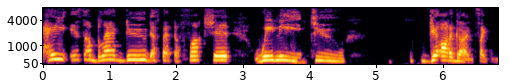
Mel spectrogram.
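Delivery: put-on frightened, scared, panicky, urgent voice. Retelling a character warning everyone to arm up: imitating Loki sounding scared. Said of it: "I've never seen Loki so scared".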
